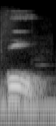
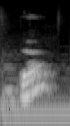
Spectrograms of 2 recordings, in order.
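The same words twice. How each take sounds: First: The vowel is a short i sound. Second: The vowel is a short neutral schwa. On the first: "one is with E sound ... it's not the long sound" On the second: "one is with schwa"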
